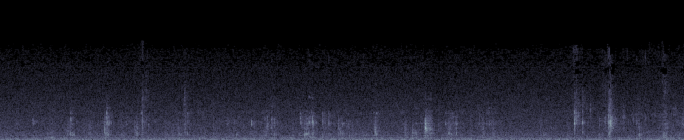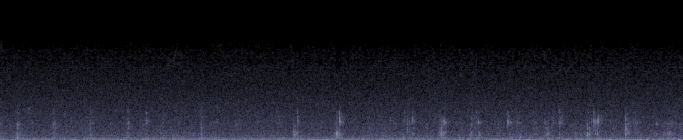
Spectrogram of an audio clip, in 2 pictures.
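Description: Close-miked chewing of a mouthful of pepperoni pizza, with irregular wet lip smacks and mouth clicks over a faint steady low hum.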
